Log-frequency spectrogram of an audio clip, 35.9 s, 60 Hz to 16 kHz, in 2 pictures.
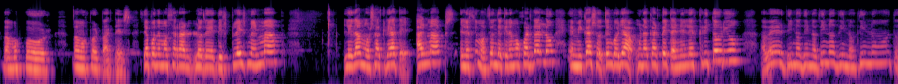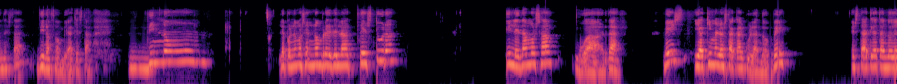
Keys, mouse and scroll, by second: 1.3 click, 7.3 click, 11.3-12.0 scroll down 2, 12.1 scroll up 2, 12.9 click, 13.9 scroll down 1, 14.8-15.6 scroll up 1, 16.1 scroll up 1, 18.5 click, 18.7 click, 20.8 click, 21.4-23.4 typing, 26.9 o, 29.3 click.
